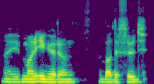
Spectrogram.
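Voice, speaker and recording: Guy roleplaying at a tabletop game, polite formal wording, halting, pretty monotone. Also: on the low side, lo-fi sound. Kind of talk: in-character roleplay.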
